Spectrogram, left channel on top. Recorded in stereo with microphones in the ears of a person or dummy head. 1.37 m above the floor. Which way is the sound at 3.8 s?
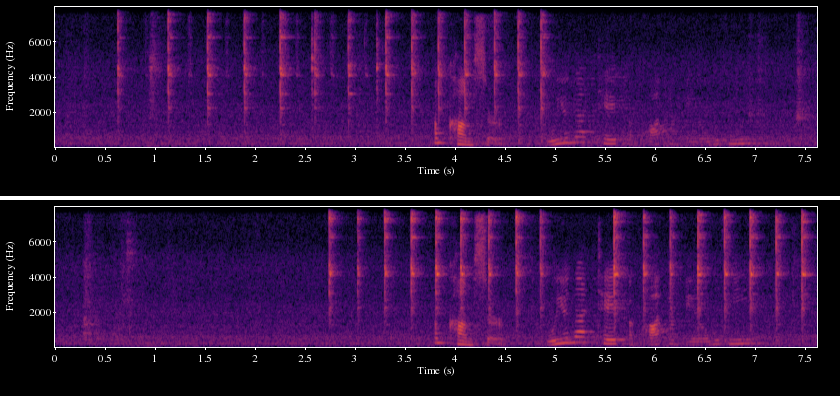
25° left (ahead or behind).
